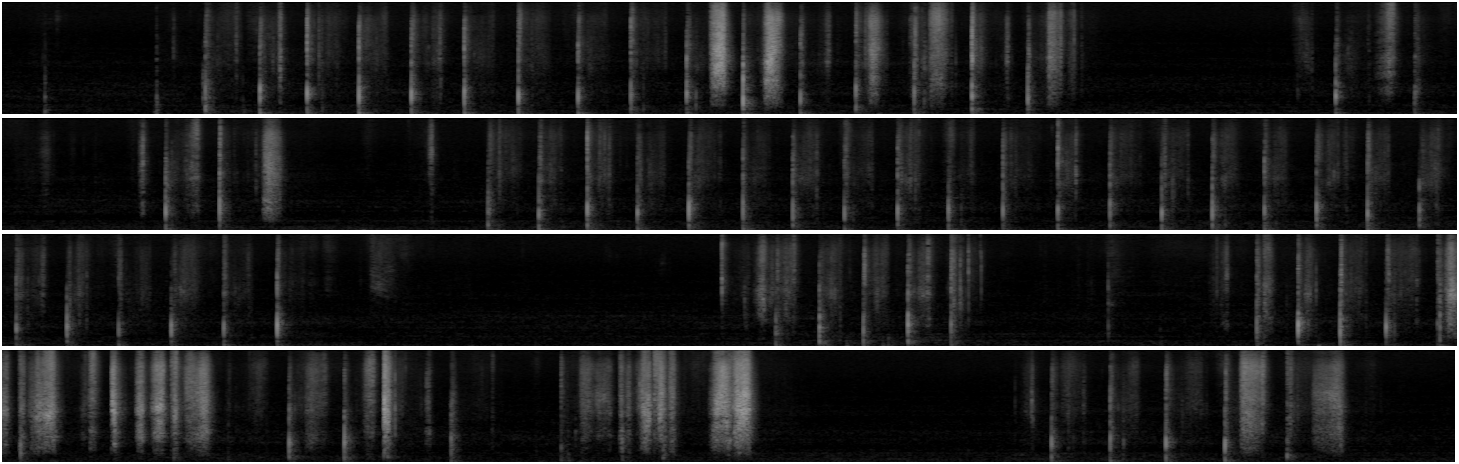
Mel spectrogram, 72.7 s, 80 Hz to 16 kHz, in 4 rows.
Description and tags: FOOTSTEP SNEAKERS TILES
I recorded my footsteps with Zoom H64n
